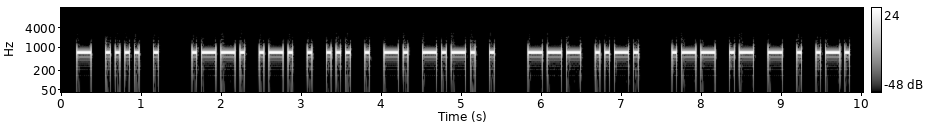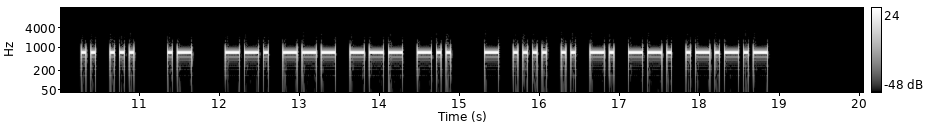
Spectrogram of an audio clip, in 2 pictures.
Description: Morse code, heard as a keyed tone, about 20 wpm, 700 Hz. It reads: THE PRESENCE OF WATER IS A GOOD THING.
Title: Sentences with 3-Word Phrases - 20wpm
